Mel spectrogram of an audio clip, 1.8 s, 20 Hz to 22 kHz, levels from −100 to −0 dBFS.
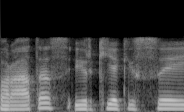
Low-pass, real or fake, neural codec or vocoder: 5.4 kHz; real; none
